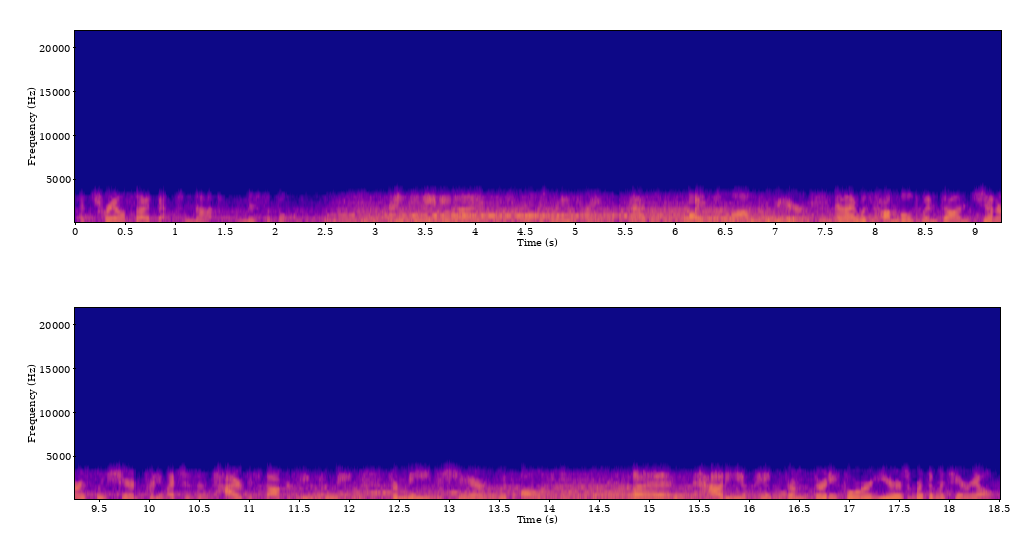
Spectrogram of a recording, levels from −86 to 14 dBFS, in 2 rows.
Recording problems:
phone-call audio; poor line; nothing above 3 kHz
traffic noise; loud; throughout; 3 dB below the speech
choppy; occasionally; 2% of the speech affected

